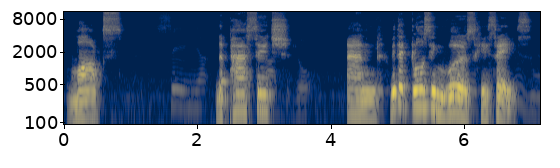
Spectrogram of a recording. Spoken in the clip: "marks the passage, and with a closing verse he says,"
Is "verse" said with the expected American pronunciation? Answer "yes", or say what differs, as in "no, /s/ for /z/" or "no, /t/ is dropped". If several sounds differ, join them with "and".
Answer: no, /w/ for /v/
